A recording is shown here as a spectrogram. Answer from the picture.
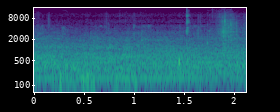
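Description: Quiet outdoor background: a steady faint hiss with a low hum, and a couple of small faint ticks near the end.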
